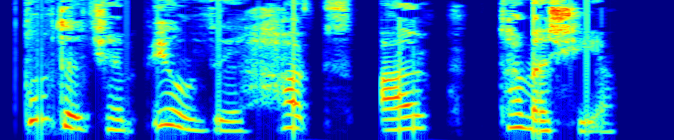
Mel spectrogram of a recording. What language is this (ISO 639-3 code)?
kat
